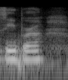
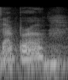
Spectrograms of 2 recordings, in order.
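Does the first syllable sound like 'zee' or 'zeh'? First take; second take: zee; zeh. First: The first syllable sounds like 'zee'. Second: The first syllable sounds like 'zeh'.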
